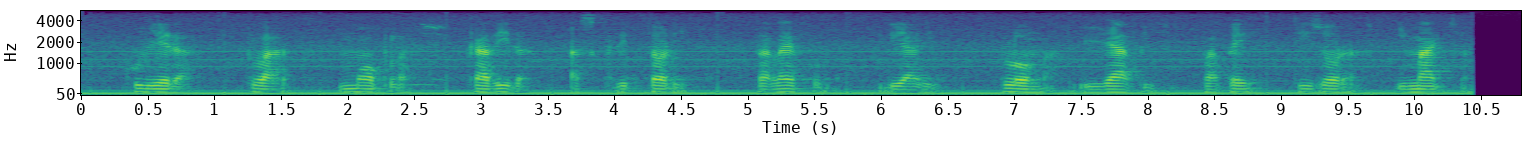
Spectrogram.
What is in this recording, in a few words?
catalan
